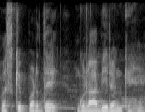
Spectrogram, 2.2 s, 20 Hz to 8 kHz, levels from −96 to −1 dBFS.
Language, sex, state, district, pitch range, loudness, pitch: Hindi, male, Uttar Pradesh, Varanasi, 165-195 Hz, -23 LUFS, 175 Hz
